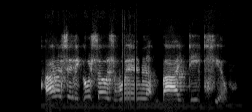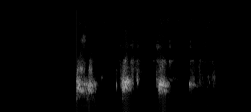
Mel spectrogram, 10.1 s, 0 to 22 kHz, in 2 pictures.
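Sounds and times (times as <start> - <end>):
speech: 0.9 - 4.7
female dog barking: 6.6 - 9.3.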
